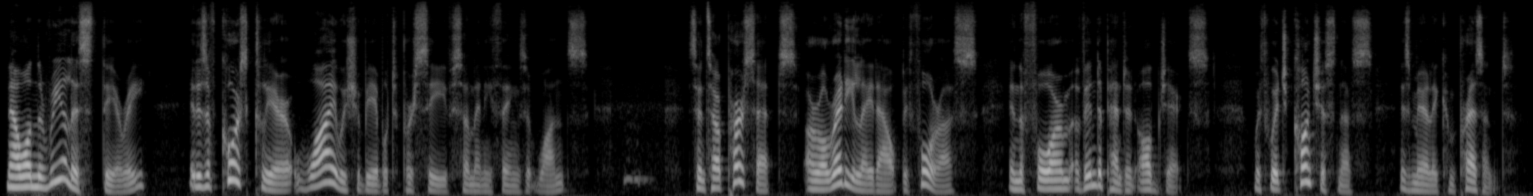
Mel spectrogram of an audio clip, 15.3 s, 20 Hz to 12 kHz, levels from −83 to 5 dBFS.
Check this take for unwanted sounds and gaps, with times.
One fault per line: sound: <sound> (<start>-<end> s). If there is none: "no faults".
sound: sigh (6.2-6.6 s)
